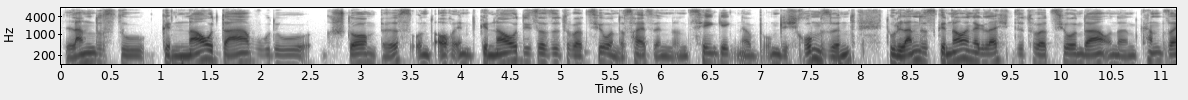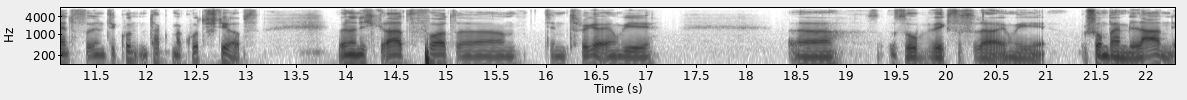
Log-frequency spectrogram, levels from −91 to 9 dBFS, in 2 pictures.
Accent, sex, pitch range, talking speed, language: German, male, 85-105 Hz, 165 wpm, German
